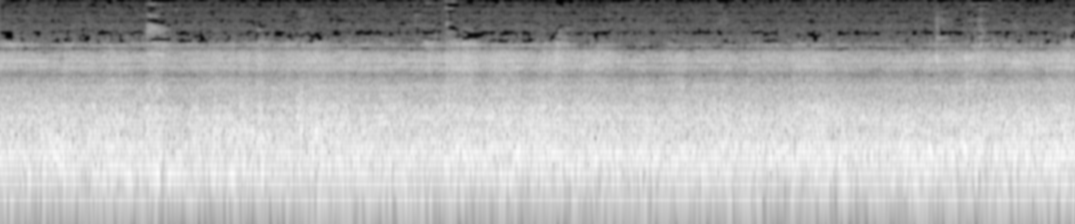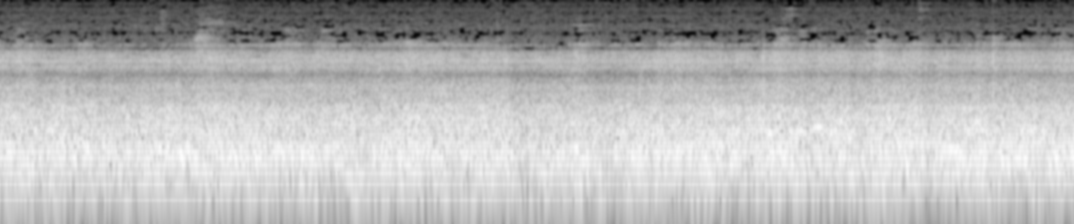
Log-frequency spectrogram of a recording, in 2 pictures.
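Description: Steady running rumble of a passenger train at speed, heard from inside the coach: wheels on the rails and the coach's own running noise, with no break or change.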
